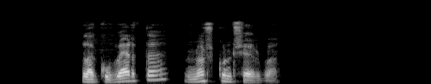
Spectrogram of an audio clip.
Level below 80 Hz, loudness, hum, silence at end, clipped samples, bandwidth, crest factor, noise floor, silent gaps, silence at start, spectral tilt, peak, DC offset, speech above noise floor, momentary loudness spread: -62 dBFS; -19 LUFS; none; 1.55 s; under 0.1%; 8 kHz; 20 dB; under -90 dBFS; 1.72-1.83 s; 0.85 s; -5 dB/octave; -2 dBFS; under 0.1%; over 71 dB; 12 LU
